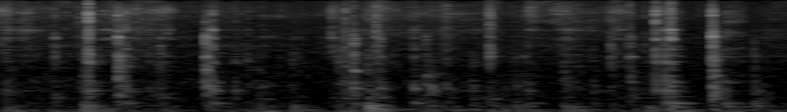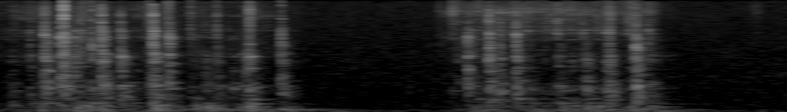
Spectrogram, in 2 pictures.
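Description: Long red nails and fingertips of both hands tap rapidly on solid black and white plastic piano keyboard keys. The result is a dense run of short, dry clicks and clattering taps with a low, thumpy body and bright click edges. The tapping pauses briefly near the end, then resumes before fading.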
